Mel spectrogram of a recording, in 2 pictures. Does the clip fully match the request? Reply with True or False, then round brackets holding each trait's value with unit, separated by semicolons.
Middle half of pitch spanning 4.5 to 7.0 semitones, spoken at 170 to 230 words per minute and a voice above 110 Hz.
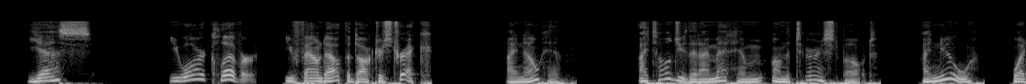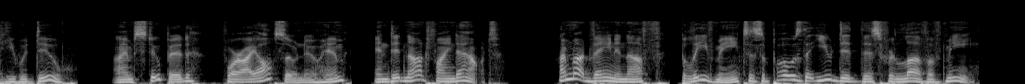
True (5.6 semitones; 175 wpm; 135 Hz)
